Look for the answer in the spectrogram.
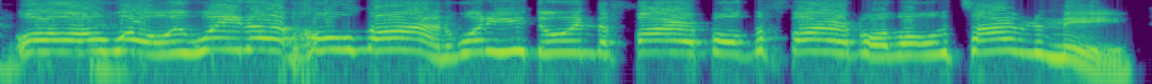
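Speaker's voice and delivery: high, squeaky outraged skeleton voice, shouting at times; indignant skeleton. Acted. Skeleton scolding the party for killing Barry, high squeaky outrage. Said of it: "The skeleton turns to you and go".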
